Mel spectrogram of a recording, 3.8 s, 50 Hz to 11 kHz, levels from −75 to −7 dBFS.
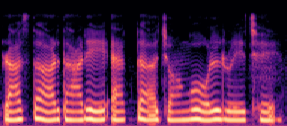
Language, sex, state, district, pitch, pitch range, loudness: Bengali, female, West Bengal, Cooch Behar, 225 Hz, 215-235 Hz, -13 LUFS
